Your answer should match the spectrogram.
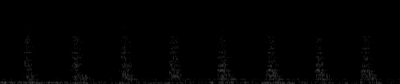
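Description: Breath of fire: faint, rapid, forceful breaths in and out through the nose, about two a second, each exhale driven by a contraction of the abdominal muscles.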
